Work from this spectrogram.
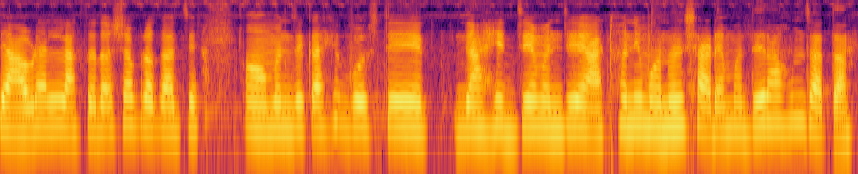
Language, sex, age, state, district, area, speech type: Marathi, female, 18-30, Maharashtra, Amravati, urban, spontaneous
